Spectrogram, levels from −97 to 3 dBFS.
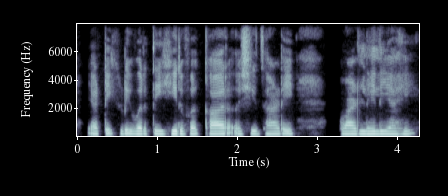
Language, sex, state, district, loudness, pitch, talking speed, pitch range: Marathi, female, Maharashtra, Chandrapur, -17 LUFS, 200 Hz, 100 wpm, 200-205 Hz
